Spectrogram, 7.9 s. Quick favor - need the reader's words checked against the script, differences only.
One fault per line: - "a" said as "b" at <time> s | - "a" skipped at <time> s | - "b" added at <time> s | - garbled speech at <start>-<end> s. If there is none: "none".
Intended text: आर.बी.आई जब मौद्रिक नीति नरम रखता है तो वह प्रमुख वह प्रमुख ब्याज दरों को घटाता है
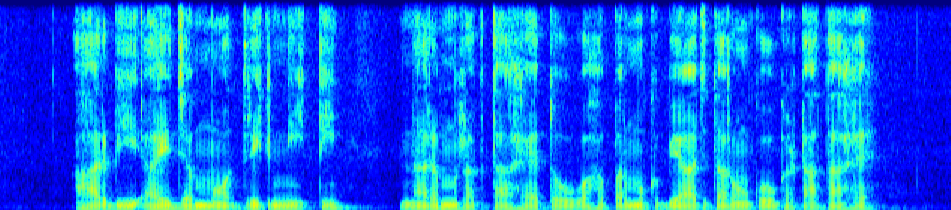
- "वह प्रमुख" skipped at 5.5 s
